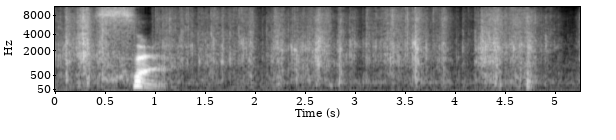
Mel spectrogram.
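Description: Plastic packaging around a pair of JBL true wireless earbuds is torn open close by, a sharp rip followed by crinkling and rustling while a person talks over it.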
